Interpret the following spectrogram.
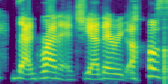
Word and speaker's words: Greenwich: And then he gets invited to like their boating outing in Greenidge or I don't know, I might be saying it wrong, but and they're just going on their maybe. Yeah, Greenwich.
